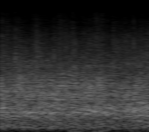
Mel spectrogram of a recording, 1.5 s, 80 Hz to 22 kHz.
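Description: A darts crowd at the 2018 BDO World Championship applauds as players walk onto the stage, steady dense clapping filling a large hall with no break.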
